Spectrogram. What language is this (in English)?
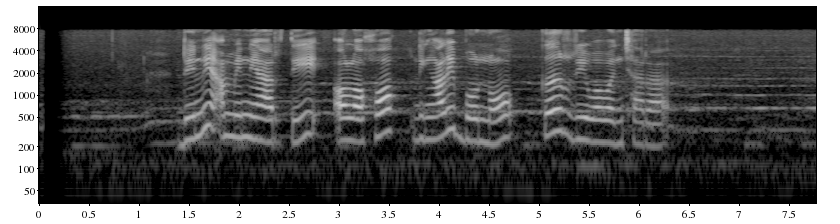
Sundanese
